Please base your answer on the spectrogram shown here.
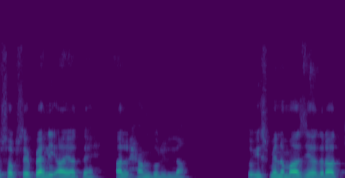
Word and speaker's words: الحمدللہ: سورۃ الفاتحہ جو سب سے پہلی آیت ہے الحمدللہ، تو اس میں نمازی حضرات کیا غلطی کرتے ہیں الحمدللہ، تو یہ تلفظ درست نہیں ہے۔ درست تلفظ اس کا یہ ہے الحمدللہ، الحمدللہ۔ اسی طرح سورۃ اخلاص میں لفظ قل هو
